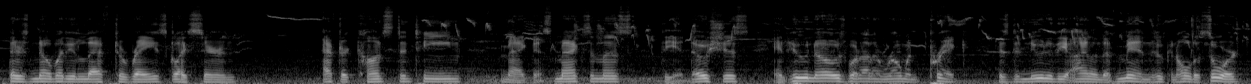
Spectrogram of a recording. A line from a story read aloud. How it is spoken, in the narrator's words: sigh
